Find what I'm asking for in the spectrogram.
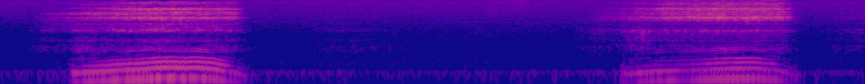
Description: alli wanted to prove that snored sometimes so she did this LOLOL subscribe here for more quickies!!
